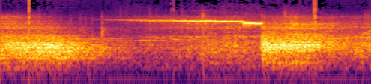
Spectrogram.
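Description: A shell whistles in on a thin, slowly falling tone, then strikes a ship with a loud, rumbling crash of impact, carrying away the rudder. Steady roaring noise fills the whole clip, and no one speaks.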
